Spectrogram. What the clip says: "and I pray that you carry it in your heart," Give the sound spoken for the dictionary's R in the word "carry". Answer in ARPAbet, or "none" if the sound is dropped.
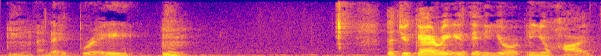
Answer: R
